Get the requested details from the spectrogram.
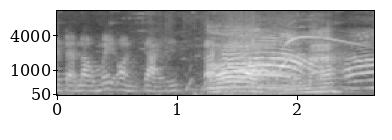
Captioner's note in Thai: เสียงเอฟเฟกต์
